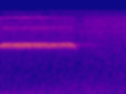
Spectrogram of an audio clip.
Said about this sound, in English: As Laura waits, Lean has Krasker's camera slowly track in on her, and as that happens, we hear the station master blowing his whistle.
